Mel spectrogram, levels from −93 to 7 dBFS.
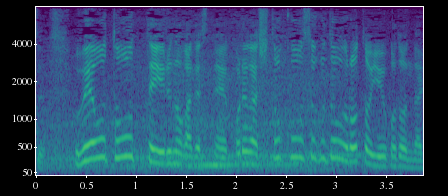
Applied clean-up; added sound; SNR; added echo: none; none; none; none.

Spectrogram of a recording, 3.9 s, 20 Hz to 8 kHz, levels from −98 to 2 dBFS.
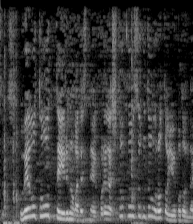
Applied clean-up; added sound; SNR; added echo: classical method WPE with log-MMSE.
